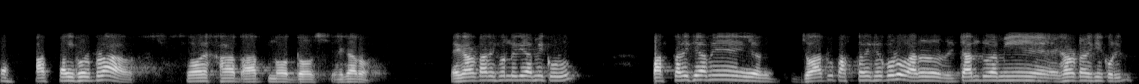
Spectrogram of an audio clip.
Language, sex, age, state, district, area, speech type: Assamese, male, 60+, Assam, Goalpara, urban, conversation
